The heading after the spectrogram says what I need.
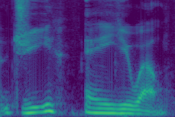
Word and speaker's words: Gaul: he was a goal anyway how do you spell it uh g-a-u-l okay and that's what france is today usually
